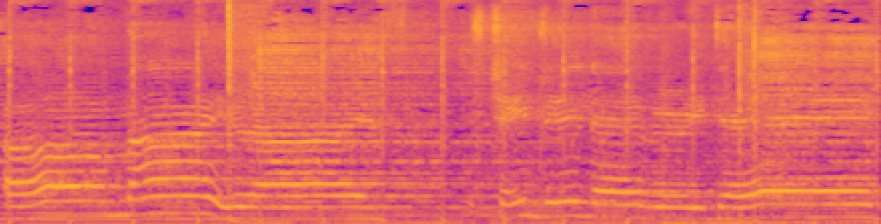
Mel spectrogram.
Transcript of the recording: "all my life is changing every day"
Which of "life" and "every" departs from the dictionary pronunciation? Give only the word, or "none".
life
